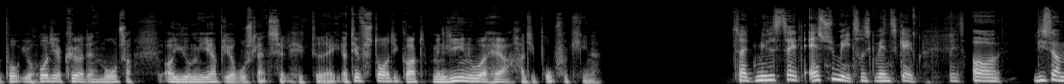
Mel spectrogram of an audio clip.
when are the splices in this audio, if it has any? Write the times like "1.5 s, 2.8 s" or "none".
9.6 s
